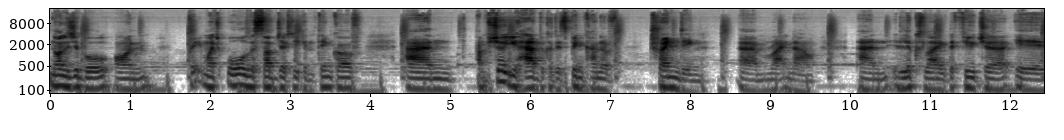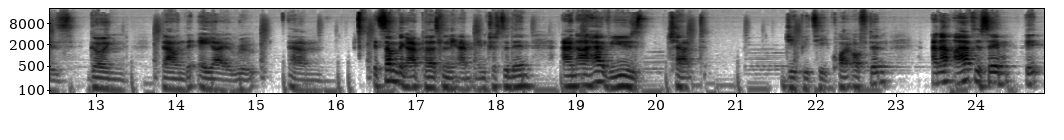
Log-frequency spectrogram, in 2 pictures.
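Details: Stuttering in an adult man who states he has a stutter.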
